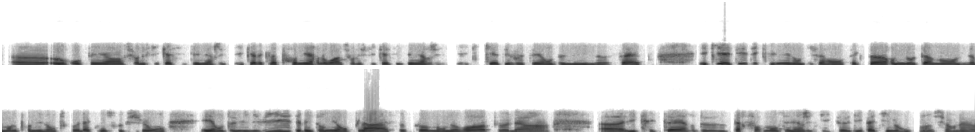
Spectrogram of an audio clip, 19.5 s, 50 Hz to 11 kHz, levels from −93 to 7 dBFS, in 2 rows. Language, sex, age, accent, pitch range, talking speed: French, female, 50-69, French, 140-165 Hz, 180 wpm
